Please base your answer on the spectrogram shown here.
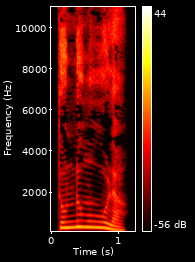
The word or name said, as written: ತುಂಡುಮುೂಳ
